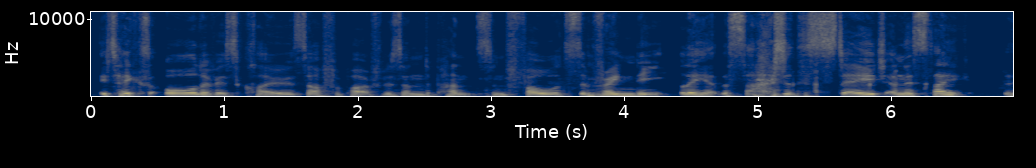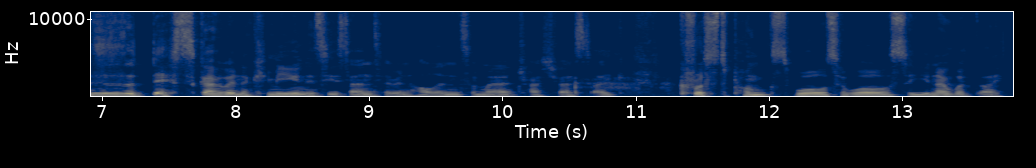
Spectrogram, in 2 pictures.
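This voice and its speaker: A man, a musician, telling animated, sweary anecdotes in a casual podcast chat. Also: medium pitch, moderate pace.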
